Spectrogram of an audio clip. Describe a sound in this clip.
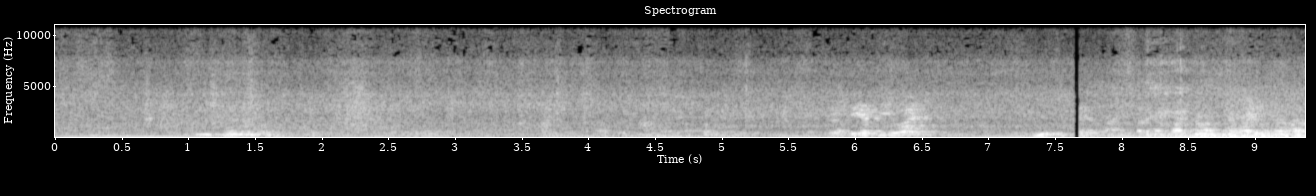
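Men talk nearby in calm voices.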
